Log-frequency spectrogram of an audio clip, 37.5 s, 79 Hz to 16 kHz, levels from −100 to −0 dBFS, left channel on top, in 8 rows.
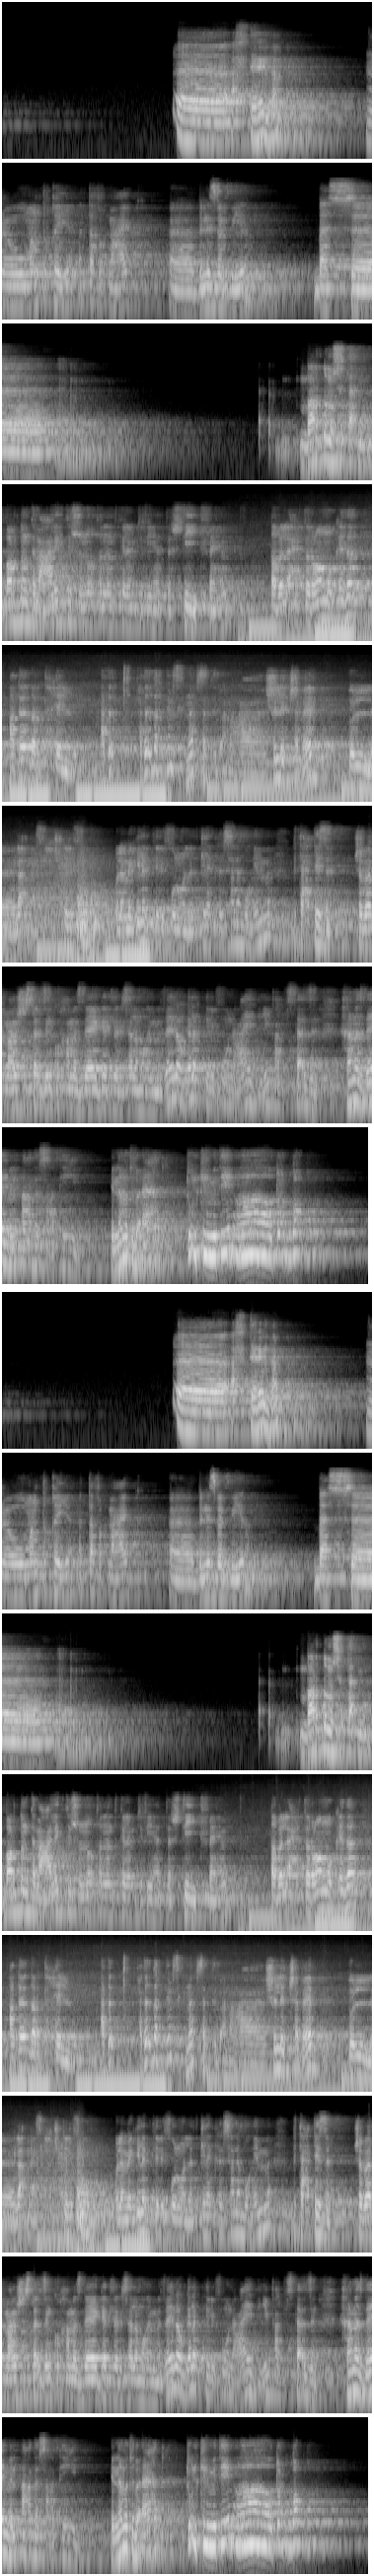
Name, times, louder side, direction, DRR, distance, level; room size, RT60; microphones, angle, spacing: voice 1, 2.2-3.5 4.6-6.3 6.8-7.9 8.6-10.4 12.9-17.0 17.5-19.7 20.0-22.8 23.1-27.6 27.9-33.8 34.2-34.9 35.2-36.6, right 1 dB, 25° right, 5 dB, 1.8 m, -26 dB
Thunder, 16.4-24.5, right 2 dB, 65° right, 3.7 m, -40 dB
sound 1, 17.0-21.0 21.3-23.6 23.9-25.3, left 2 dB, 35° left, 0.6 m, -31 dB
29.5 x 29.0 x 4.0 m, 2.2 s
head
